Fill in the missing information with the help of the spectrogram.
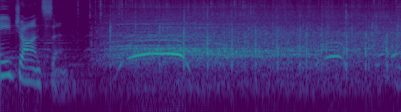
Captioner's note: audience clapping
